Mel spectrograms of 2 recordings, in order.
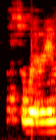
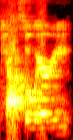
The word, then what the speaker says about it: cassowary: Cassowary, may I have all of the information? Yes, so the word can be pronounced cassowary or cassowary, not much of a difference.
